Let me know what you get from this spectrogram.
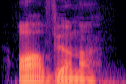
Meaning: nominative/accusative/genitive plural of Ohrwurm
- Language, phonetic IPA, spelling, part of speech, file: German, [ˈoːɐ̯ˌvʏʁmɐ], Ohrwürmer, noun, De-Ohrwürmer.ogg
